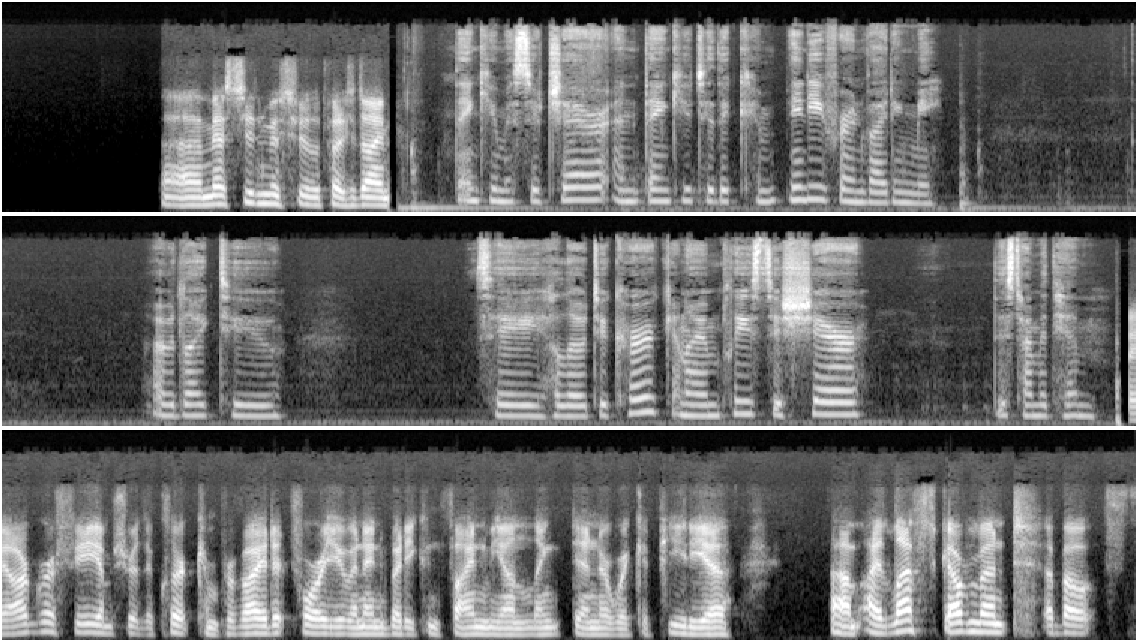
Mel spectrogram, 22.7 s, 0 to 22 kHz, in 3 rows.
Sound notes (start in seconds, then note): 6.2 speaking French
